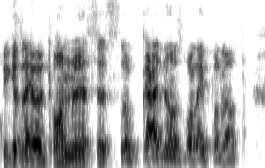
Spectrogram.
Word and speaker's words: meniscus: Meniscus, Mike. Meniscus. All right, I'm just checking, double checking. You keep saying different. Meniscus. Yeah. Rhymes with kiss.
